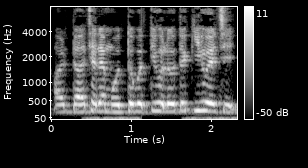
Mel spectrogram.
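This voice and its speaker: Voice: medium pitch, level tone, fast talker, dark tone, faint music behind, natural voice. An actor voicing a doting, wealthy mother in a cartoon, talking in a soothing, persuading way. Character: indulgent wealthy mother of an only daughter. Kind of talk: cartoon dubbing.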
